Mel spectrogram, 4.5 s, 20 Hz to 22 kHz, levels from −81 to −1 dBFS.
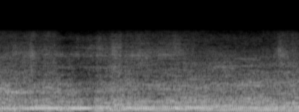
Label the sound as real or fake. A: fake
